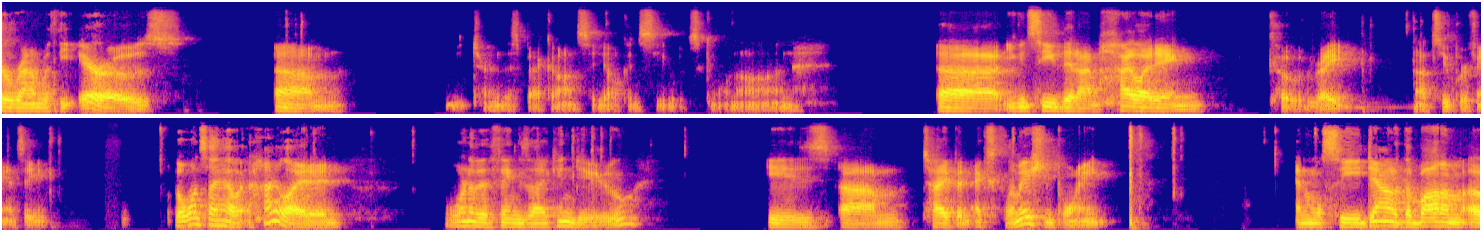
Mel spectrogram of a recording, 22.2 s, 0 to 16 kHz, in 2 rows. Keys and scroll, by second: 7.9 Down, 8.0 Down, 8.3 Down, 8.5 Down, 9.3 Up, 9.5 Up, 9.8 Up, 10.2 Up, 10.6 Up, 11.4 Down, 13.3 Up, 13.4 Right, 14.0-14.9 Right, 15.5 typing, 19.5 shift+1.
